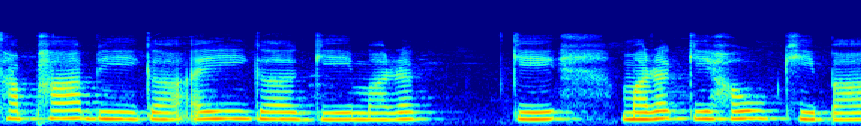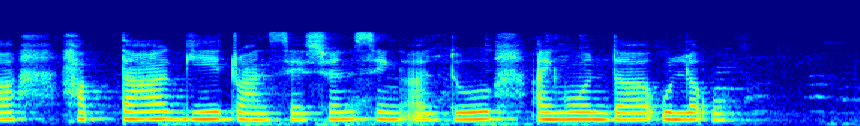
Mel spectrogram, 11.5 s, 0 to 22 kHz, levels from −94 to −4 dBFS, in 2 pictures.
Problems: background sounds at intervals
